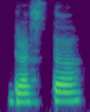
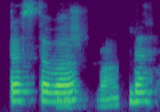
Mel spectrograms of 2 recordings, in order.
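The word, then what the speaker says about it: दृष्ट्वा: Atha vyavasthitan drastava Drishtva. drastava. So the A, if there's a dash over it, becomes A. Okay. Yeah. Atha vyavasthitan drishtva.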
